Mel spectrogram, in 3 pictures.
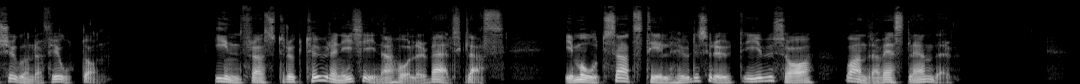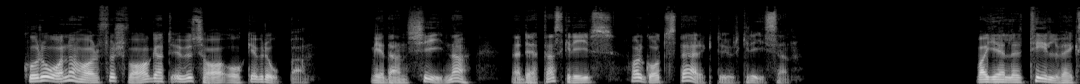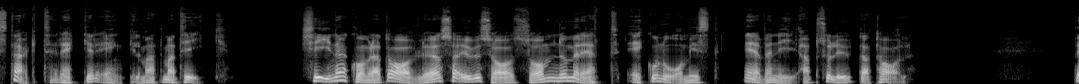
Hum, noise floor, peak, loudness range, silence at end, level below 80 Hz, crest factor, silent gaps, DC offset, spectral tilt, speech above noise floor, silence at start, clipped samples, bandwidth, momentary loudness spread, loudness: none; under -90 dBFS; 0 dBFS; 5 LU; 0 s; -42 dBFS; 20 dB; none; under 0.1%; -5.5 dB/octave; over 71 dB; 0 s; under 0.1%; 16 kHz; 11 LU; -20 LUFS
